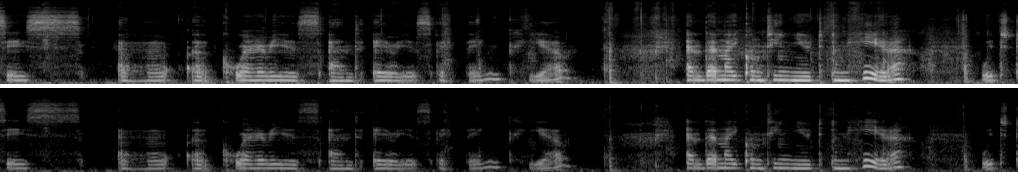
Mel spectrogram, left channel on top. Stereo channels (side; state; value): right; quieter; 9.1 dB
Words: Aquarius and Aries, I think, yeah. And then I continued in here with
